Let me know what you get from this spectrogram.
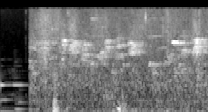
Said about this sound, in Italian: Siamo pieni di rondini?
